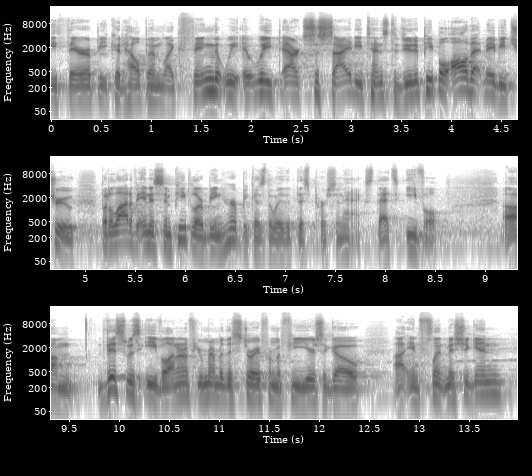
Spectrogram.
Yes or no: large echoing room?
yes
